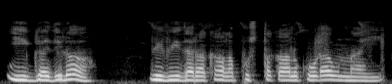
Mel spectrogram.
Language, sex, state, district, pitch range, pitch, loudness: Telugu, male, Telangana, Hyderabad, 190-210 Hz, 200 Hz, -14 LUFS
